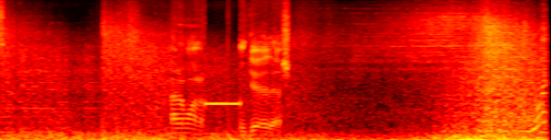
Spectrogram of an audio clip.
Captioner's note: beep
